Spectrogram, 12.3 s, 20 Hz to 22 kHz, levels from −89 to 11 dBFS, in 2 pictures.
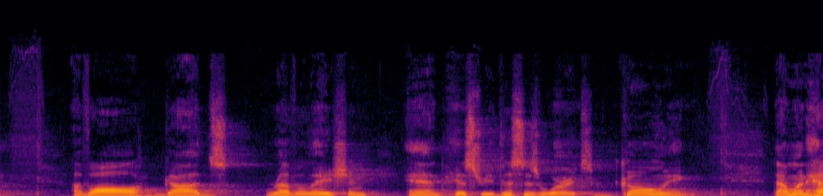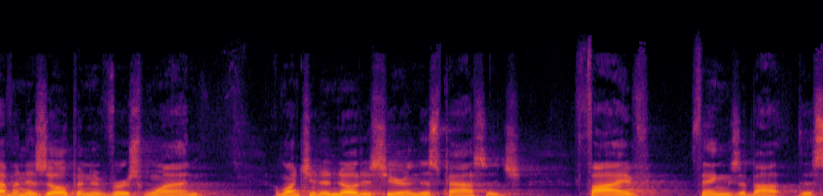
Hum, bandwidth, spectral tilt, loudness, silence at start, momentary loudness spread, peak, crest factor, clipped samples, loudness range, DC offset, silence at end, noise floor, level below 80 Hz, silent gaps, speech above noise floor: none; 16 kHz; -6.5 dB/octave; -18 LUFS; 0.55 s; 15 LU; 0 dBFS; 18 dB; under 0.1%; 5 LU; under 0.1%; 0 s; -50 dBFS; -68 dBFS; none; 32 dB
